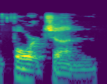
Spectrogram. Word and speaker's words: fortune: So remember, rare ch, single letter ch, spelled with a T, followed by a U, as in fortune.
